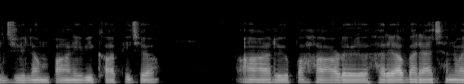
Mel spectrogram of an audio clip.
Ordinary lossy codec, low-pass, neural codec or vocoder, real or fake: none; none; codec, 16 kHz, 4.8 kbps, FACodec; fake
